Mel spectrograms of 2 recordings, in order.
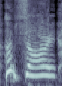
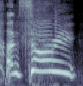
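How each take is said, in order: First: High, shouted apology, leaning on I'm; panicked shout. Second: Much higher, shrieking out sorry; screamed apology. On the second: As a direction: scream it at the top of the voice. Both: Acted. Buried man begs forgiveness.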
